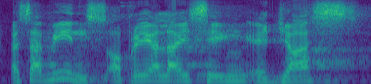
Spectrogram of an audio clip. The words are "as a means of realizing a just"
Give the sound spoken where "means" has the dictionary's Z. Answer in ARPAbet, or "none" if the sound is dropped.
S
